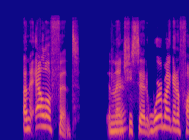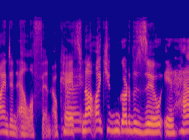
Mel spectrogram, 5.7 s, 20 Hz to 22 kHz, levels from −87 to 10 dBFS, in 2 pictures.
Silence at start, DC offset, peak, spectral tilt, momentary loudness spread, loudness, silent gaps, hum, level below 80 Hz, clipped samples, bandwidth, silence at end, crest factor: 0.35 s; under 0.1%; -8 dBFS; -3.5 dB/octave; 13 LU; -23 LUFS; 1.35-1.56 s; none; -76 dBFS; under 0.1%; 15 kHz; 0 s; 16 dB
